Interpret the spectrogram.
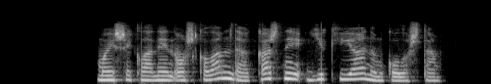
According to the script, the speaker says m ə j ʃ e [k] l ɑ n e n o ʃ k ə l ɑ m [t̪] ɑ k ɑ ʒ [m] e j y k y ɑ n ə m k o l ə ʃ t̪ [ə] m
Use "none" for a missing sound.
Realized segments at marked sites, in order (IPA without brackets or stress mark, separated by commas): k, d̪, n, ɑ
